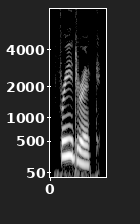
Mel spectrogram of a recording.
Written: friedrick

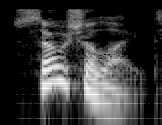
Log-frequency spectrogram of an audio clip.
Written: socialite

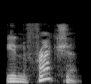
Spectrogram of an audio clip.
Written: infraction

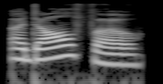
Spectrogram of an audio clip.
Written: adolfo

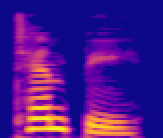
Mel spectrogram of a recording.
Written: tempie

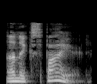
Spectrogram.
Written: unexpired

